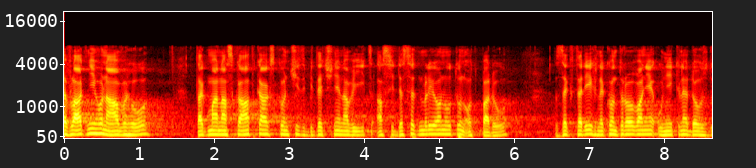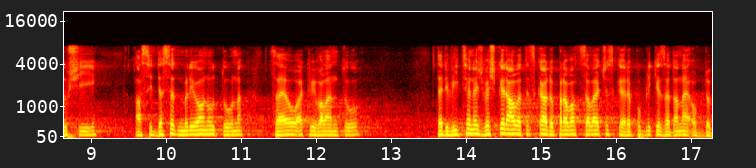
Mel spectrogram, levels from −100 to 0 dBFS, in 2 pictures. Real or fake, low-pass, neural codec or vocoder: real; 7.2 kHz; none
